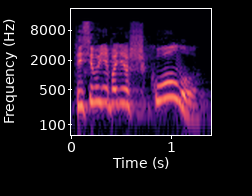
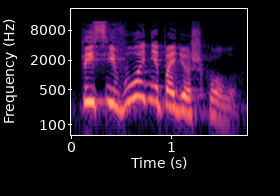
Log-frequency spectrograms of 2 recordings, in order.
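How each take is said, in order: First: The stress falls on the word школу. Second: The stress falls on the word сегодня. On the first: Asks whether the destination is school or somewhere else. "В школу или на каток" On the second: Asks whether the going happens today or tomorrow. "Сегодня или завтра?"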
